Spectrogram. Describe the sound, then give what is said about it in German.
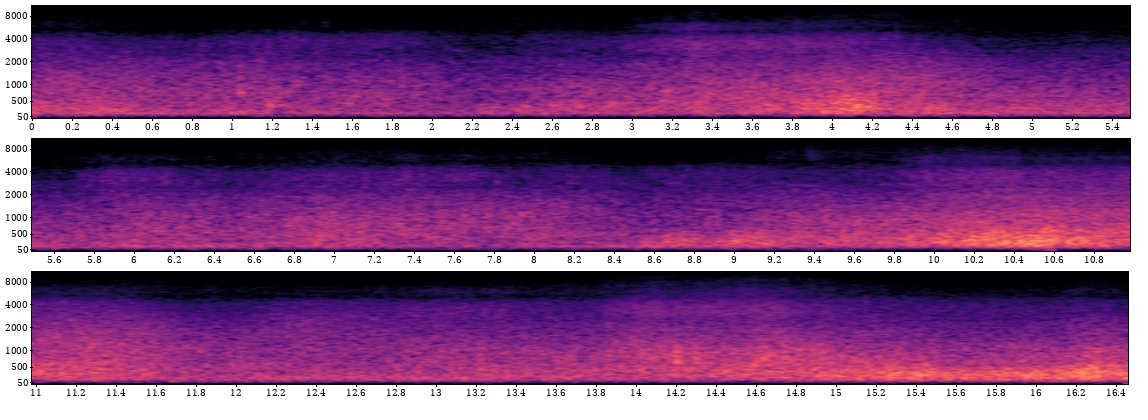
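Ocean waves wash steadily onto a beach, each surge swelling into a loud, hissing crash every few seconds before receding. A constant roar of surf and light wind fills the gaps, with no voices. “der rhythmische Schlag der Wellen an den Strand lassen meine Atmung und mein Herz zur Ruhe kommen.”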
